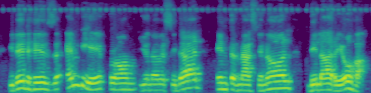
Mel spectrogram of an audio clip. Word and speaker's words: Universidad Internacional de La Rioja: He did his MBA from Universidad Internacional de La Rioja. I pronounce that in Spanish because this university is from Spain, and he did his studies in strategic management and digital marketing.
